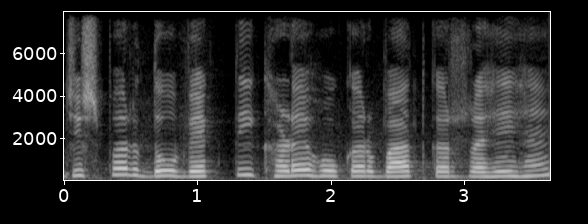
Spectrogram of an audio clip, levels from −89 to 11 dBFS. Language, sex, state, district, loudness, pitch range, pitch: Hindi, female, Uttar Pradesh, Varanasi, -18 LUFS, 230-260 Hz, 240 Hz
